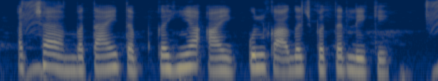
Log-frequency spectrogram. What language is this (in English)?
Bhojpuri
